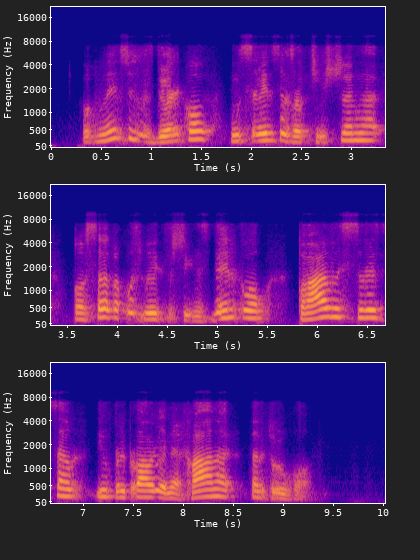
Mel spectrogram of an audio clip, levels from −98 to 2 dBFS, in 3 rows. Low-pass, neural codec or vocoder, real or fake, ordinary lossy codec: 7.2 kHz; codec, 16 kHz, 0.5 kbps, FreqCodec, larger model; fake; Opus, 16 kbps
